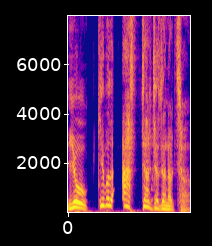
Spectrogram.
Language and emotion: Nepali, surprised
